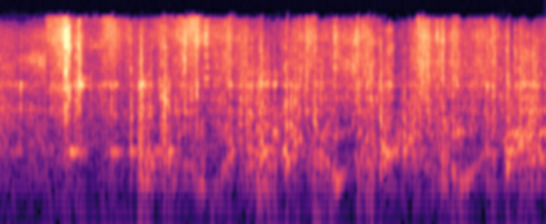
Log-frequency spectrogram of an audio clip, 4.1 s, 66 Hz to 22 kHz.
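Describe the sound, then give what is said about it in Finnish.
Water gurgles and bubbles up through a freshly drilled hole in lake ice about 40 cm thick as an ice auger is lifted out. The sound is continuous, uneven and fairly loud, with no clear voices. “Se on hieno tuo loppuääni, kun nostetaan se kaira sieltä reiästä, tulee se pulpu, pulpu, pulputus siihen päälle.”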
